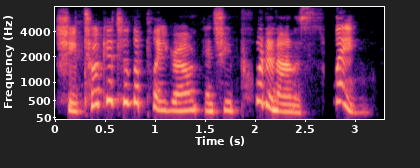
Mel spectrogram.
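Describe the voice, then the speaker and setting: Female children's read-aloud storyteller, higher-pitched and very animated, deliberate sing-song phrasing, slightly muffled lo-fi recording. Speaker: teacher reading aloud to children. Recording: dull lo-fi sound.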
